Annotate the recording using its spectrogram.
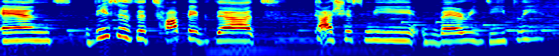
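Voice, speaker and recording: Music plays behind a woman speaking very slowly in a Russian accent. Her pitch is high and her intonation fairly even. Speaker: senior product manager. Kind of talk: casual talk to camera.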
